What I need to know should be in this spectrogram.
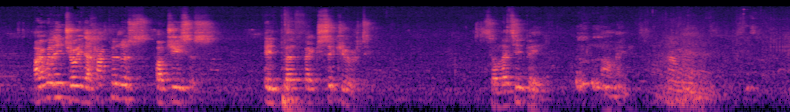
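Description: An elderly man speaks slowly and solemnly through a microphone, echoing outdoors.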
